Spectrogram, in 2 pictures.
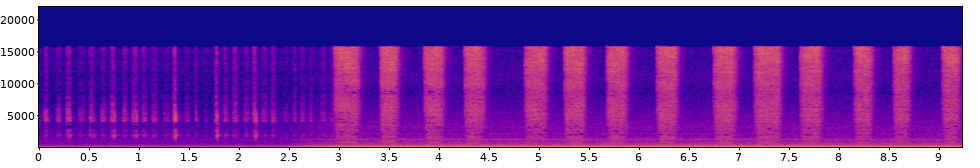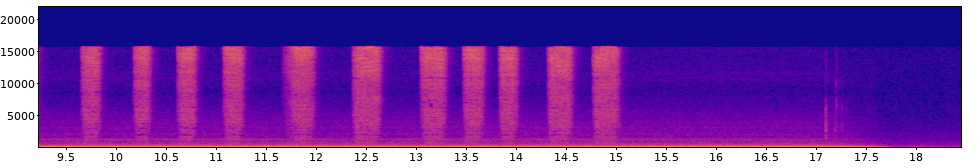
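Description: Spray-painting a small plastic model part: paint sprayed in short hissing bursts, about two a second, over a steady electric motor hum that comes on about three seconds in. The bursts stop about fifteen seconds in, and the hum cuts off shortly before the end.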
